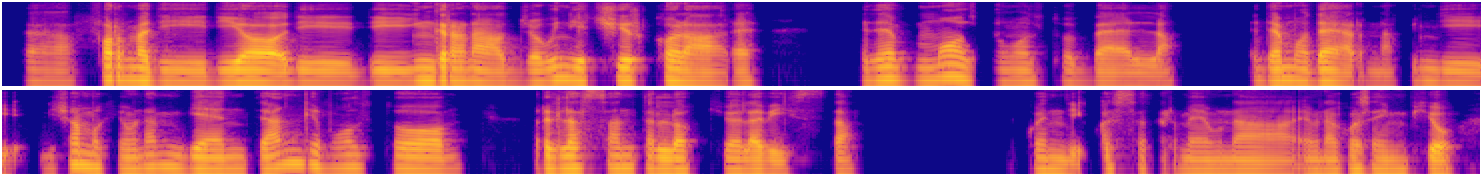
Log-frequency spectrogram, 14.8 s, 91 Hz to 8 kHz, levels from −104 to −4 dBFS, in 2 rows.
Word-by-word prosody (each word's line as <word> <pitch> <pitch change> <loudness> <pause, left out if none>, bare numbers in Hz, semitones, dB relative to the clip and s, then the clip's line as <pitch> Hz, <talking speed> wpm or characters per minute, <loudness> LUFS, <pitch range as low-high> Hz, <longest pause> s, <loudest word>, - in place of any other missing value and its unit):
a 105 -1 -10
forma 125 -3 +5
di 110 -1 -4
dio 110 -1 +8
di 105 -1 -3
di 110 +1 -3
ingranaggio, 115 -4 +3
quindi 120 +3 0
è - - -7
circolare 105 -5 +2 0.5
ed 120 +2 -5
è 130 0 +4
molto 125 -3 0
molto 105 0 -9
bella, 95 -2 -4 0.3
ed 120 -1 -9
è 115 - +8
moderna, 110 -4 +1
quindi 105 -3 -8
diciamo 130 +3 -3
che 130 - -28
è 115 - -6
un 115 +2 -3
ambiente 120 -3 -1
anche 155 +5 0
molto 120 -2 0 0.3
rilassante 125 0 0
all'occhio 110 -1 +1
e - - +2
alla 105 - +4
vista. 100 0 -6 0.8
Quindi 110 -3 -6
questa - - -10
per - - -20
me 100 -1 -6
è - - -4
una 100 -1 -4
è 110 - -10
una 100 0 -4
cosa 110 +1 -5
in 100 0 -6
più. 100 - +2
110 Hz, 170 wpm, -26 LUFS, 105-120 Hz, 0.8 s, dio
